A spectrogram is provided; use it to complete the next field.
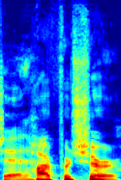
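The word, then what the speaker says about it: Hertfordshire: what's the name of the C it's hardford Harford Shire Harford Shire yeah Harford Shire Harford Shire uh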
